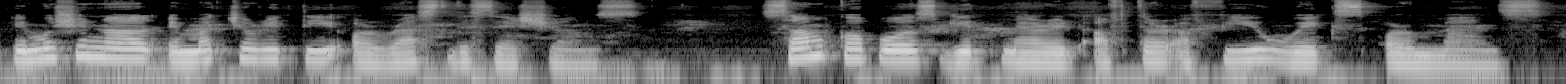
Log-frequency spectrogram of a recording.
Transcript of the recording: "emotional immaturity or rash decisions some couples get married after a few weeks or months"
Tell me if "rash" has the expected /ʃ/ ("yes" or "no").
no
